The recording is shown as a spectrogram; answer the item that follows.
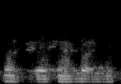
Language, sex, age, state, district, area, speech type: Punjabi, female, 18-30, Punjab, Ludhiana, rural, conversation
